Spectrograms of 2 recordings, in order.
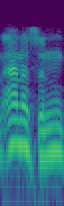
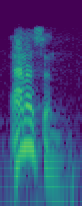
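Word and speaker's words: Anacin: It's so unnecessary to suffer from the pain of headaches, neuritis, or neuralgia when Anison gives you such incredibly fast relief.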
